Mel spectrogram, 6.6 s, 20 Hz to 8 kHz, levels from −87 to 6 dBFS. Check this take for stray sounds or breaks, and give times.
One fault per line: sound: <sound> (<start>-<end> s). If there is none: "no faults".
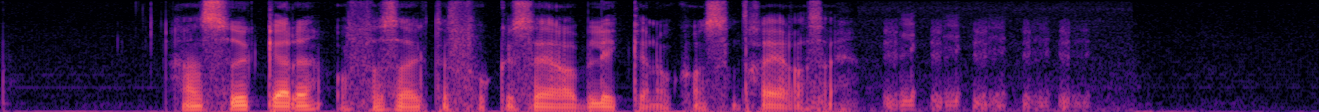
sound: laugh (4.4-5.5 s)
